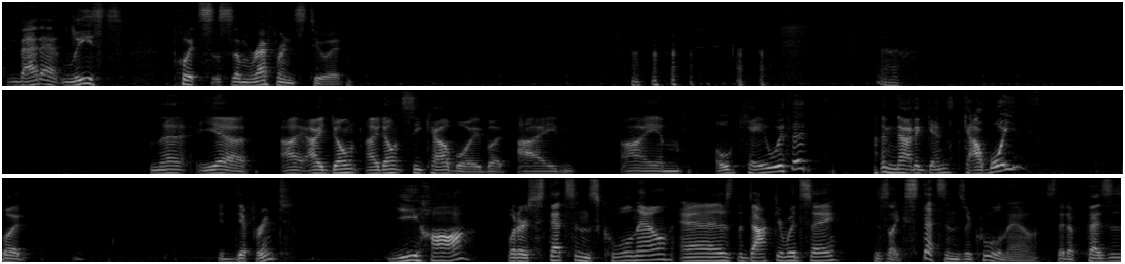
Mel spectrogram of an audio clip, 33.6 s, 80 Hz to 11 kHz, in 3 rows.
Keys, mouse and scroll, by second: 0.9 right click, 2.1-4.9 drag, 7.7-9.2 drag, 9.8-10.9 drag, 11.9-12.9 drag, 13.4 right click, 14.5-16.5 drag, 17.2-19.5 drag, 20.2 right click, 21.5-23.5 drag, 25.1-27.4 drag.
